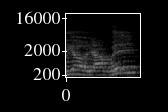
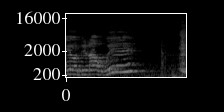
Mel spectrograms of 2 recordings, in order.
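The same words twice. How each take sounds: First: Said in the usual way. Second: Drawn-out, laughing through the words; slow laughing retold question. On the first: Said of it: "I'm like". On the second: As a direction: stretch it out while cracking up. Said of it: "I was like".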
